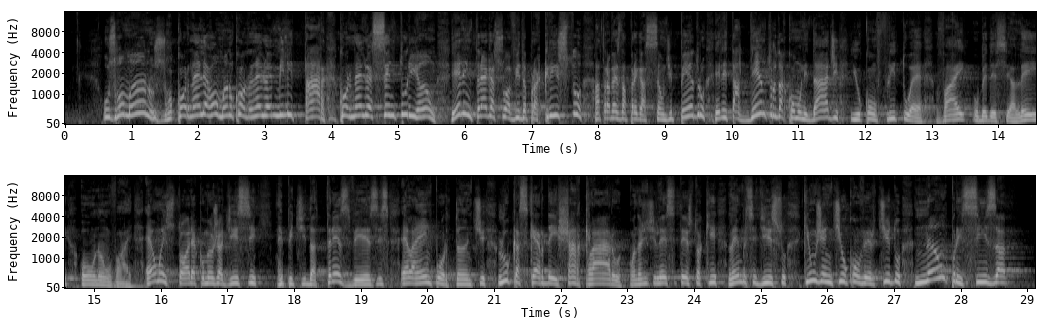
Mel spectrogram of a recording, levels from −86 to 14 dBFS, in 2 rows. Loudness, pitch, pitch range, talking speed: -28 LUFS, 195 Hz, 170-255 Hz, 150 wpm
